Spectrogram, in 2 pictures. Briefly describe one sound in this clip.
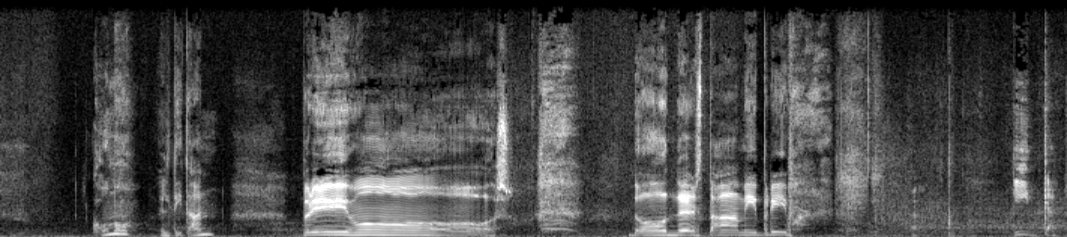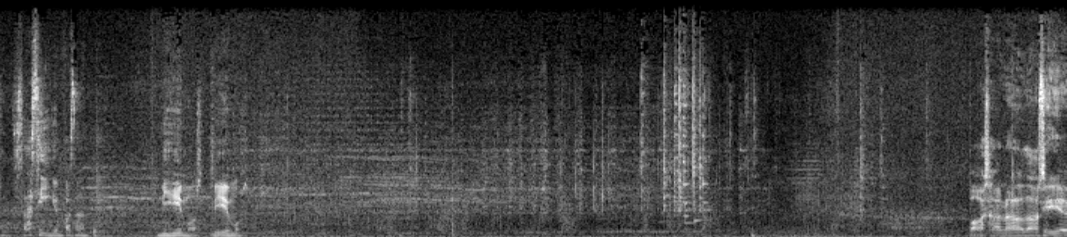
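A young man talks into a microphone.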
